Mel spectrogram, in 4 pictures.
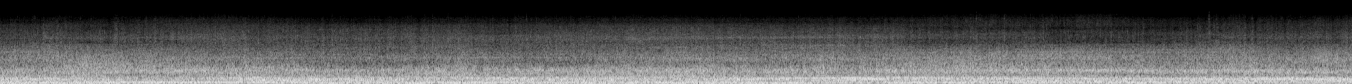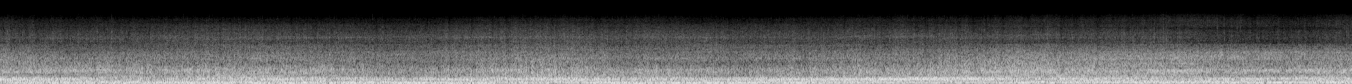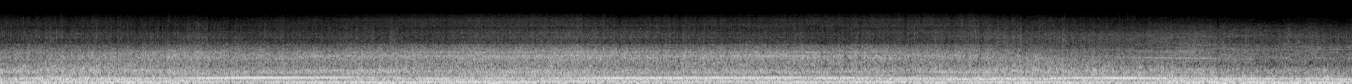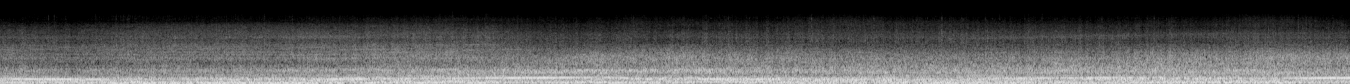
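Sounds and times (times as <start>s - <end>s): motorcycle engine running hard: 0.0s - 54.0s
wind rush: 0.0s - 54.0s.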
